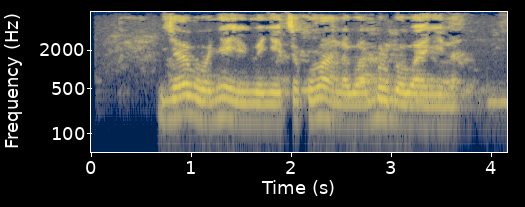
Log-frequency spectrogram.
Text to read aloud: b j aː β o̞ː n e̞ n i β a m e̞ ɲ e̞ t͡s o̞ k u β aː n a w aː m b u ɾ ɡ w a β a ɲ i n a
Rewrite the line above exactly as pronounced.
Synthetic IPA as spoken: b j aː β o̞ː ɲ e̞ i β i m e̞ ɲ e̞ t͡s o̞ k u β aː n a β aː m b u ɾ ɡ w a β a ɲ i n a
